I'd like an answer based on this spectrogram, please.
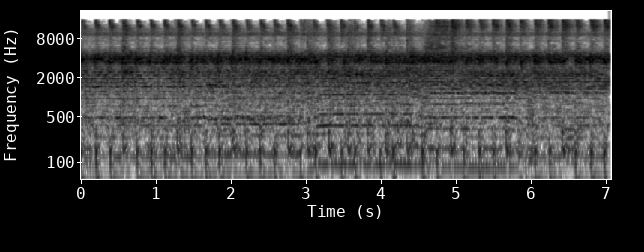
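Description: Post-punk noise rock band recording: distorted electric guitars over bass guitar and drums, playing loud and dense with a fast, even beat.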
